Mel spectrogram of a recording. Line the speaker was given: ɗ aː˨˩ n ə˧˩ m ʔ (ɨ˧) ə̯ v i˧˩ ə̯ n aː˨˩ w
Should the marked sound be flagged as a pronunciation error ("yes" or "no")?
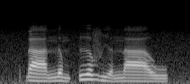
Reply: no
